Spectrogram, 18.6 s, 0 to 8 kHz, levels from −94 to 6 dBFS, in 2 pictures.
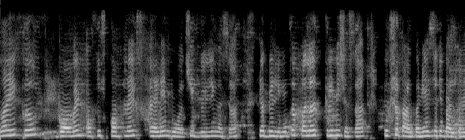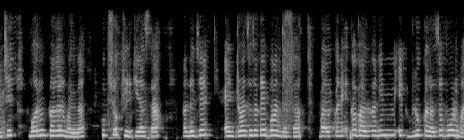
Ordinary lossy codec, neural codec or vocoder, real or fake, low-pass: none; codec, 44.1 kHz, 3.4 kbps, Pupu-Codec; fake; 7.2 kHz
